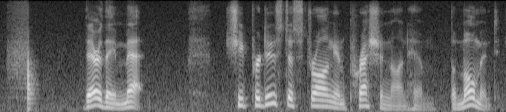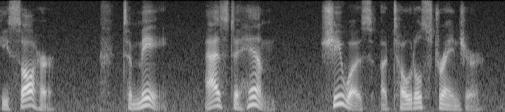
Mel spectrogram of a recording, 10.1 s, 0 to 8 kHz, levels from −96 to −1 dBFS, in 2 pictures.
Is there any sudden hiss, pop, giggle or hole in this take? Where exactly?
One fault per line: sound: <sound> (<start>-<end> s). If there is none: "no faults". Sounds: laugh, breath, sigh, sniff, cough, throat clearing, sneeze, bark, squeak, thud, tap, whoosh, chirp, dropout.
sound: thud (0.1-0.4 s)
